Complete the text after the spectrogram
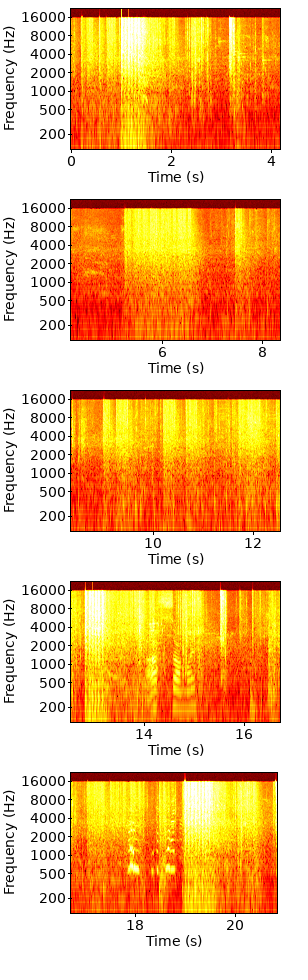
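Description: Gunfire bursts out in loud, sharp volleys.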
